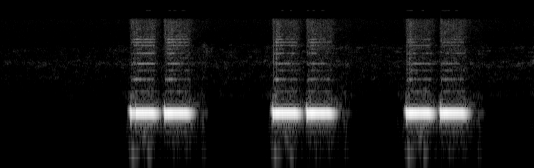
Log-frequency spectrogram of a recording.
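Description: Tesla Autopilot's hands-on-wheel warning chime: a double beep repeating about once a second, three times, starting about a second in. It is the car's nag that the driver must apply turning force to the steering wheel, and it keeps sounding until a hand is put back on the wheel.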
